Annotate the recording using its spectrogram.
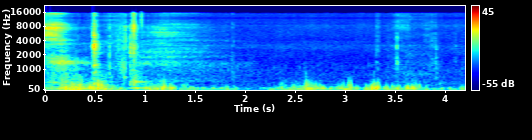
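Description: Wind rumbling unevenly on a handheld camera's microphone, with handling noise and a few light knocks near the start as the camera is moved.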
